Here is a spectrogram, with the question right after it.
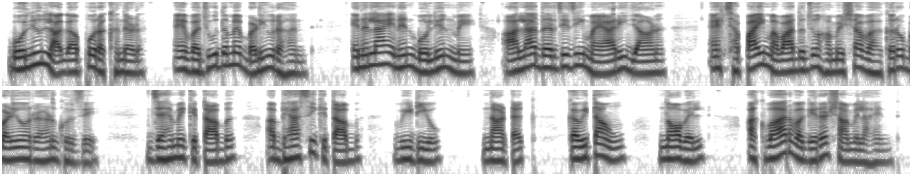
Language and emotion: Sindhi, neutral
